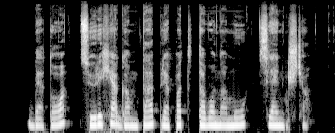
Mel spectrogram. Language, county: Lithuanian, Panevėžys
